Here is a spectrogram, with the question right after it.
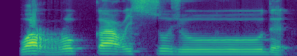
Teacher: واو را زبر ور، را کاف پیش رک، ور رک کاف زبر کا، ور رک کا عین سین زیر عس سین پیش سو، ور رک کا عسو، جیم واو پیش جو دال زیر دی، وَالرُّكَّعِ السُّجُودِ، اور وقف کی صورت میں دال کو ساکن کر دیں گے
